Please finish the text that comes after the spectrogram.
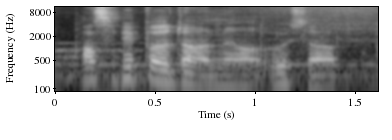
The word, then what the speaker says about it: Usopp: Even the original creator of the show says Usopp. He says his own name as Usopp half the time, and it's phonetically spelled Usopp, so that means it's pronounced Usopp.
